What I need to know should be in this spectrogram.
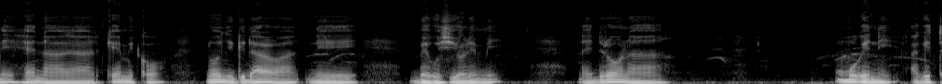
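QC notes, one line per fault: The speech signal shows no audible technical faults, staying steady and continuous throughout.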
